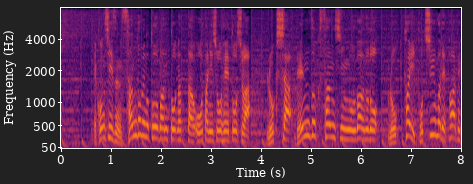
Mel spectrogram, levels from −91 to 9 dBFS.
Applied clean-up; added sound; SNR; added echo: none; none; none; none.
